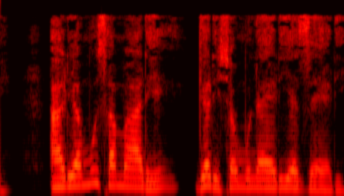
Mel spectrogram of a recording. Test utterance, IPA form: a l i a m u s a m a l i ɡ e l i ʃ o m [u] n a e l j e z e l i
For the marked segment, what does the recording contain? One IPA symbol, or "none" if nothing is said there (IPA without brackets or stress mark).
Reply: u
